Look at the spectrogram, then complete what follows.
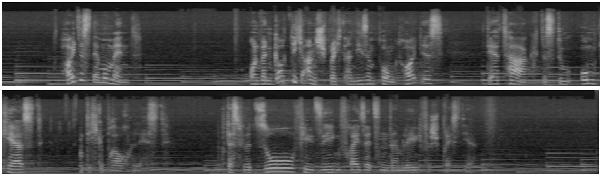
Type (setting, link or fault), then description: setting, large echoing room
